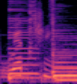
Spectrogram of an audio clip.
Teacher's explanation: Kata ini memiliki vokal a, tetapi peserta mengucapkannya sebagai e, sehingga terdengar seperti watching. Perubahan vokal tersebut dipengaruhi oleh konsonan ch yang bersifat lebih depan, sehingga vokal bergerak naik dan maju untuk mempermudah transisi pengucapannya. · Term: asimilasi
